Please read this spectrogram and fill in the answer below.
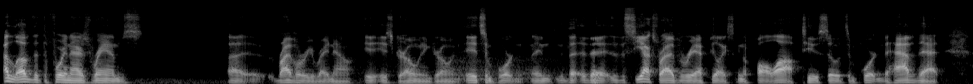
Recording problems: rain or running water; faint; throughout; 30 dB below the speech

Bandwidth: 14.5 kHz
